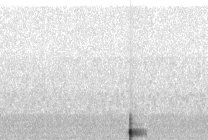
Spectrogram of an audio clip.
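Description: Near silence, broken once by a single short, faint click a little over a second in.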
